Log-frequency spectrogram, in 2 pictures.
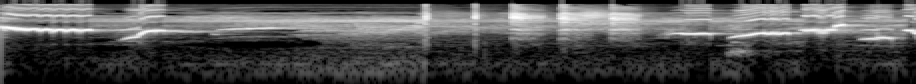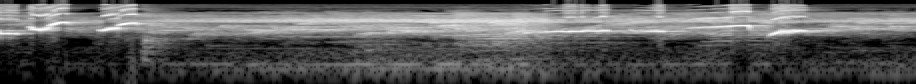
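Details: White-rumped shama song from a training track for caged songbirds, with borrowed phrases from other birds. A clear whistle opens, then bursts of sharp, varied notes and rising slurs, ending in softer rippling chirps over faint hiss.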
